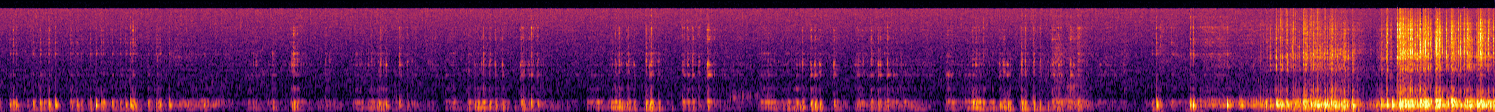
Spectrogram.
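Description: Fingertips tap the body of a black metal USB microphone in soft, irregular bursts of low, muffled knocks centered around the low-mids. Near the end the fingers scratch the mesh grille, and the sound swells into a louder, denser scraping with a bright hiss on top.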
